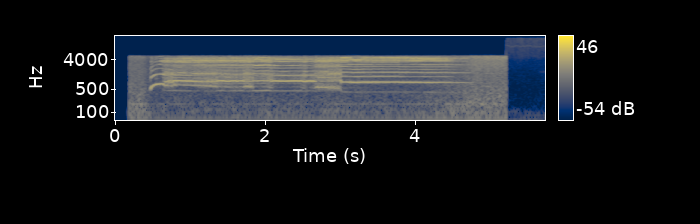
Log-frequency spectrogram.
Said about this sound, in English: But what's that? Coming over the hill? Is it a monster? Can I hear distant screaming?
